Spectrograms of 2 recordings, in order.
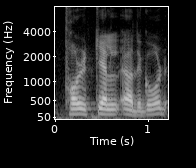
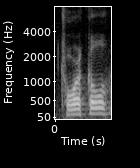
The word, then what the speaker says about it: Torkel Ödegaard: yeah my name is told kill the gourd is how we pronounce it in Swedish a mostly it's becomes torkoal in English ever so I figured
